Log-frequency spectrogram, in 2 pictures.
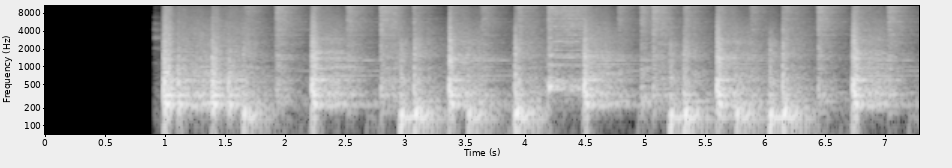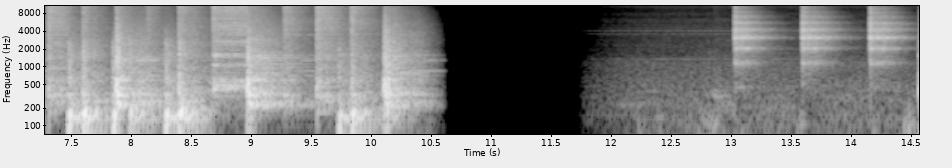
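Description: Drum kit playing a groove of kick drum, snare and cymbals, which stops about ten and a half seconds in. Near the end come two short, ringing clicks.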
